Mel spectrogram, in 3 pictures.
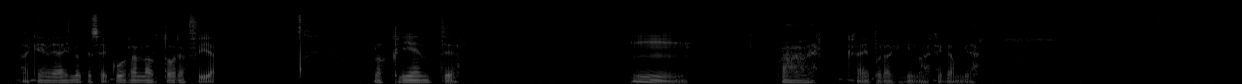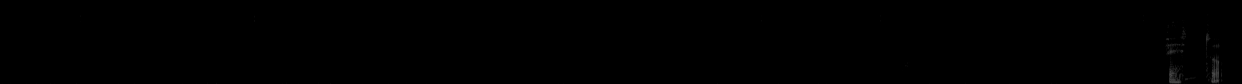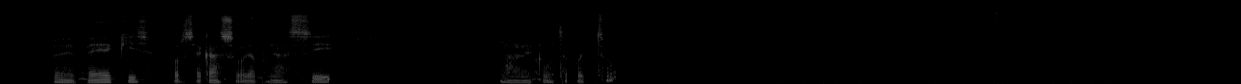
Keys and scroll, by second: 13.6 space, 15.6 w, 16.0 space, 25.1 w, 26.3 super+f, 27.2-28.6 typing, 30.1 super+Tab, 33.9 space, 35.4 super+Tab, 37.1 super+Tab.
